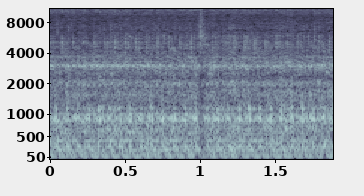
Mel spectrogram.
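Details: Suzuki Burgman Street scooter after fix for noisy CVT: warm idle with even steady hum, no rattle or scraping from the belt drive; transmission runs quiet.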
